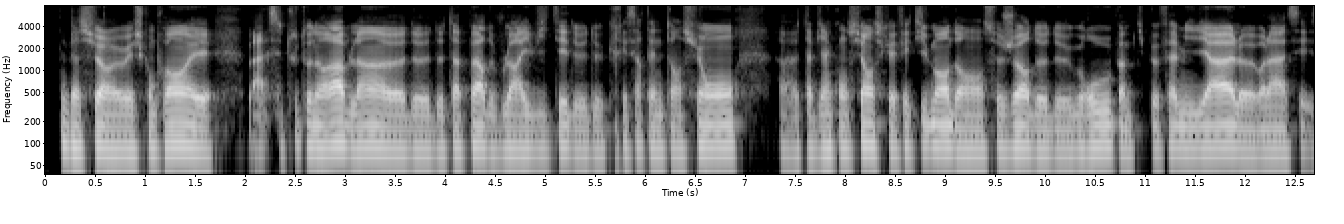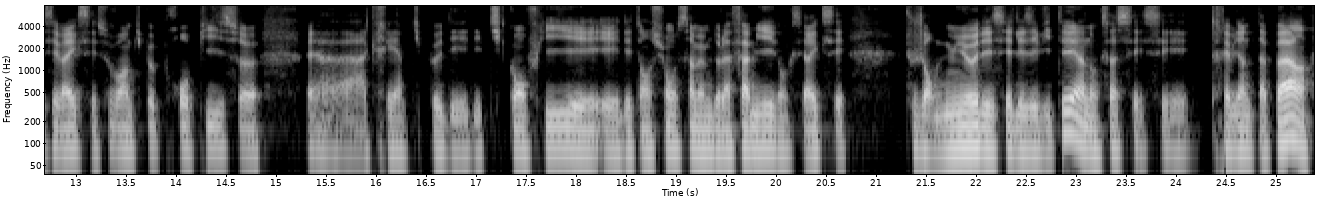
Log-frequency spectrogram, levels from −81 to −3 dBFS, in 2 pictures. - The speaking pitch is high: No, very low, 85 Hz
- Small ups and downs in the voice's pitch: Yes, narrow, 2.2 semitones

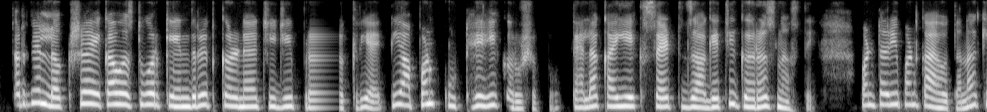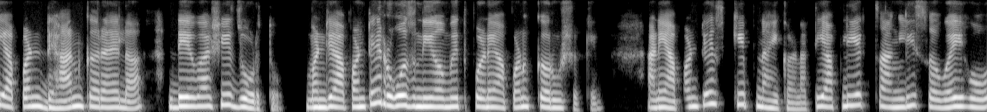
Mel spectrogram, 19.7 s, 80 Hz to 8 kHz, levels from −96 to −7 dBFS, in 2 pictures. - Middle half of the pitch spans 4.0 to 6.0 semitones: No, average, 3.0 semitones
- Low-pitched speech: No, high, 230 Hz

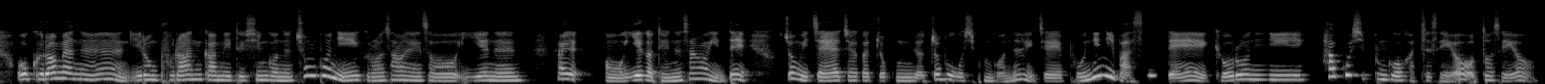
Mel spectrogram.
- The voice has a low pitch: No, high, 195 Hz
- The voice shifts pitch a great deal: No, average, 4.7 semitones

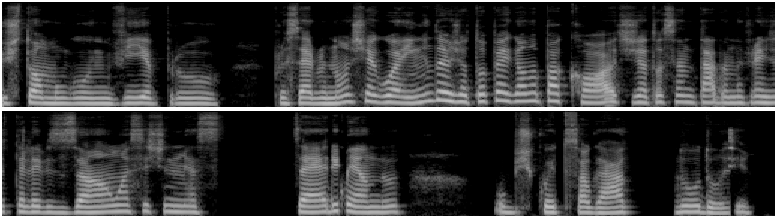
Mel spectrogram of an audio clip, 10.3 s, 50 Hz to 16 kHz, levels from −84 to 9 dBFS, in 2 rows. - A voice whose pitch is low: No, high, 200 Hz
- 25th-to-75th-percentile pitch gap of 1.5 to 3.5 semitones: Yes, narrow, 2.5 semitones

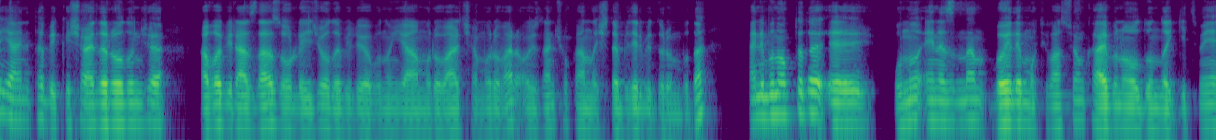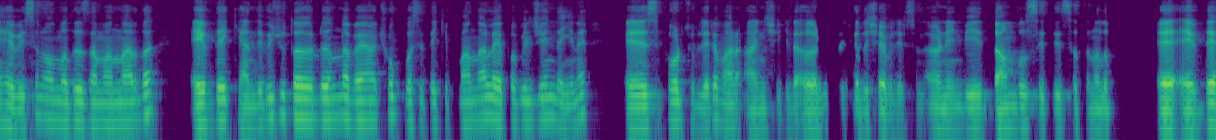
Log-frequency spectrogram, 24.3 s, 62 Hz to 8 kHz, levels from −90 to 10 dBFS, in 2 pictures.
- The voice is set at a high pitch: No, low, 105 Hz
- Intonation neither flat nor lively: Yes, average, 4.2 semitones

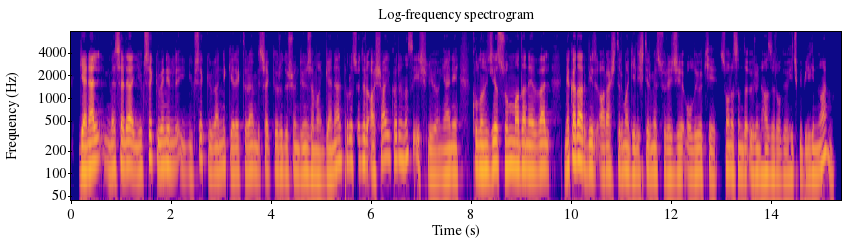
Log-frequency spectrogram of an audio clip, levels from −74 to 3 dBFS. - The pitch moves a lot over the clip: No, average, 3.4 semitones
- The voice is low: Yes, low, 115 Hz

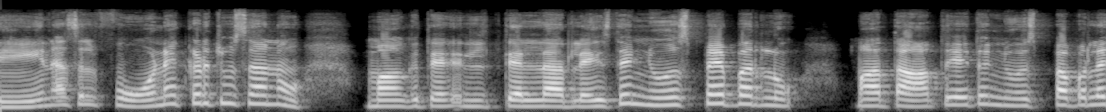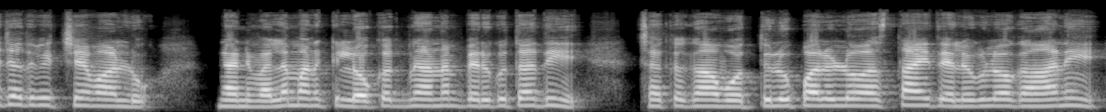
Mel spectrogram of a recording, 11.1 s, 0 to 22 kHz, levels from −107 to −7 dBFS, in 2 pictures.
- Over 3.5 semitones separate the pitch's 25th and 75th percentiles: No, average, 2.8 semitones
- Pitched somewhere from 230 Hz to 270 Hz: Yes, high, 235 Hz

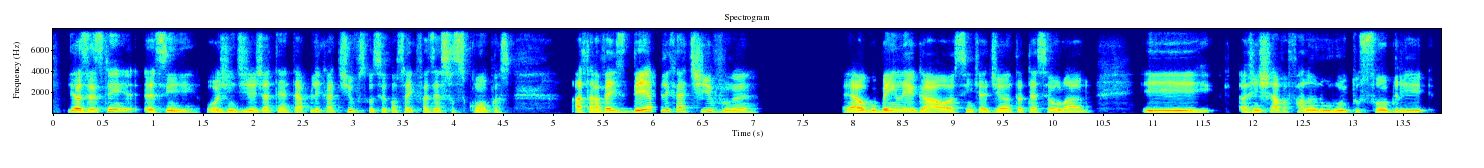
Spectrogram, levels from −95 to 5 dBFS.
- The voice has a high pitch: No, medium, 145 Hz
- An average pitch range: No, narrow, 2.2 semitones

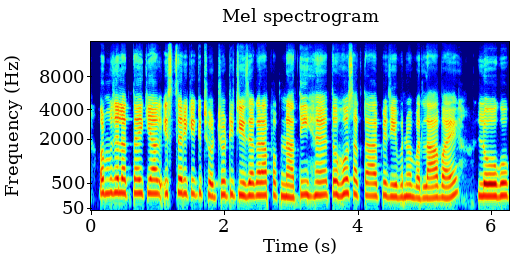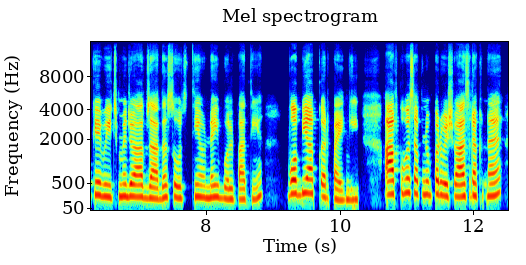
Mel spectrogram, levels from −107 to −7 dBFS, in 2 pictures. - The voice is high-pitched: Yes, high, 245 Hz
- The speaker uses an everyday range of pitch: Yes, average, 3.3 semitones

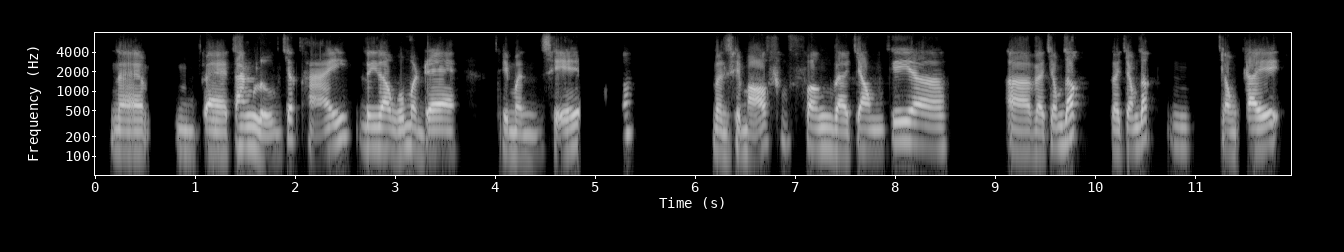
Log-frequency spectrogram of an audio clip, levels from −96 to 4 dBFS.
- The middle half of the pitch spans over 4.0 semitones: No, average, 3.3 semitones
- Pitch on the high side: No, low, 135 Hz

